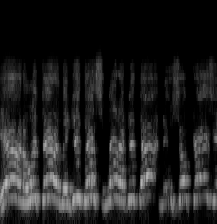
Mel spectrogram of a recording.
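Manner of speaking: high, loud, rushed babble; fast rambling talker. Retold or imitated. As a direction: rattle it off breathlessly fast. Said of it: "They're not like".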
